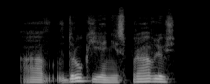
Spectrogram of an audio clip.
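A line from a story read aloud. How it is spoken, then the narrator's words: Weak-voiced question. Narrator (Russian): спросил он слабым голосом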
